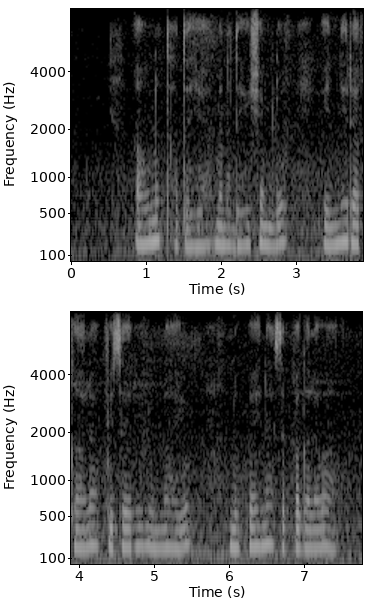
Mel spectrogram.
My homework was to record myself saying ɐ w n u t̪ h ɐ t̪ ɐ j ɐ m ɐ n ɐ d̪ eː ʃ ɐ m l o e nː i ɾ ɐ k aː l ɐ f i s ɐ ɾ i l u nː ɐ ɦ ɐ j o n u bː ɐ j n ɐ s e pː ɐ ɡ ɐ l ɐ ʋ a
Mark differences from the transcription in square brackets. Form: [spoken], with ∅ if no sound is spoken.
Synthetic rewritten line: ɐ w n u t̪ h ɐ t̪ ɐ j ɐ m ɐ n ɐ d̪ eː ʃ ɐ m l o e nː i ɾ ɐ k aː l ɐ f i s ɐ ɾ i l u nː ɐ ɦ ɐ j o n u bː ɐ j n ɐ s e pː ɐ ɡ ɐ l ɐ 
